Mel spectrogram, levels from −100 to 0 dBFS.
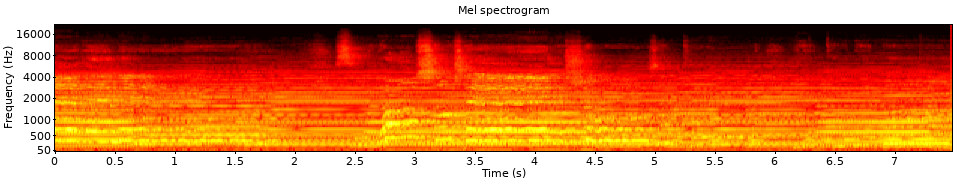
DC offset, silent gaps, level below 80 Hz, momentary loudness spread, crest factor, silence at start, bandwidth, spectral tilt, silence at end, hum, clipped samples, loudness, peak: under 0.1%; none; -52 dBFS; 9 LU; 16 dB; 0 s; 13.5 kHz; -4.5 dB/octave; 0 s; none; under 0.1%; -25 LUFS; -8 dBFS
